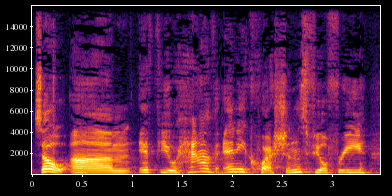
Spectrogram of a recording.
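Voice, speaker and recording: A man presenting equipment in an informal hands-on walkthrough, speaking hesitantly and pausing mid-sentence. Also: sits high, sharp tone. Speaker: presenter demonstrating church sound equipment. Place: carpeted indoor room. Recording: clear background noise, handheld camera mic.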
